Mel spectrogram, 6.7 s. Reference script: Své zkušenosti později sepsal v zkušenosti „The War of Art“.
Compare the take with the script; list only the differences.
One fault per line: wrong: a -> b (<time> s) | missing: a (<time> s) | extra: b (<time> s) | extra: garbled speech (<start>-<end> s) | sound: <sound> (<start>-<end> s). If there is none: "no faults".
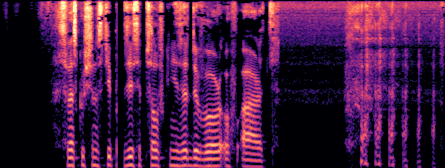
sound: dropout (1.8-1.9 s)
wrong: zkušenosti -> knize (2.5 s)
sound: laugh (5.2-6.6 s)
